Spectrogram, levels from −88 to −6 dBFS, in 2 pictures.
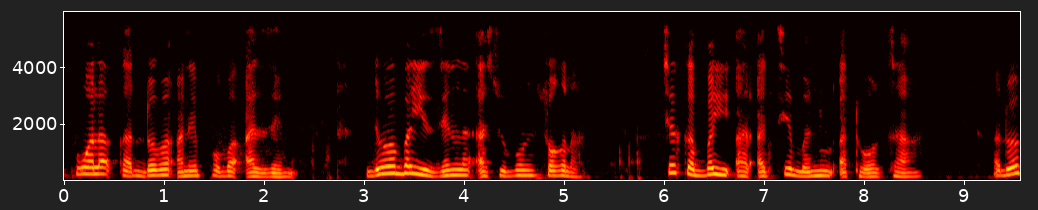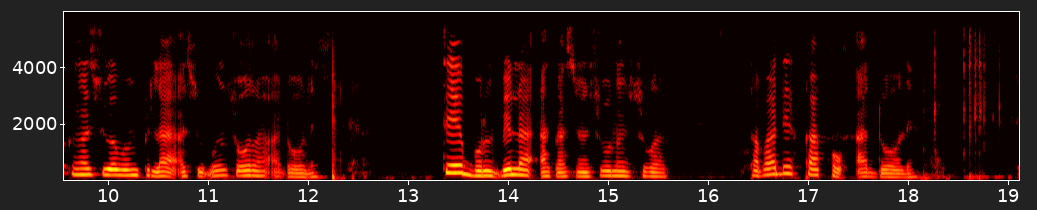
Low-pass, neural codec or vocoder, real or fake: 5.4 kHz; codec, 16 kHz, 4 kbps, X-Codec, WavLM features, trained on Multilingual LibriSpeech; fake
